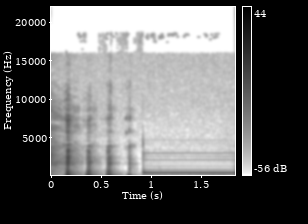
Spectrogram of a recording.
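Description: Four quick dialing beeps, then a steady mid-pitched phone ringing tone that holds on evenly to the end. No one speaks.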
